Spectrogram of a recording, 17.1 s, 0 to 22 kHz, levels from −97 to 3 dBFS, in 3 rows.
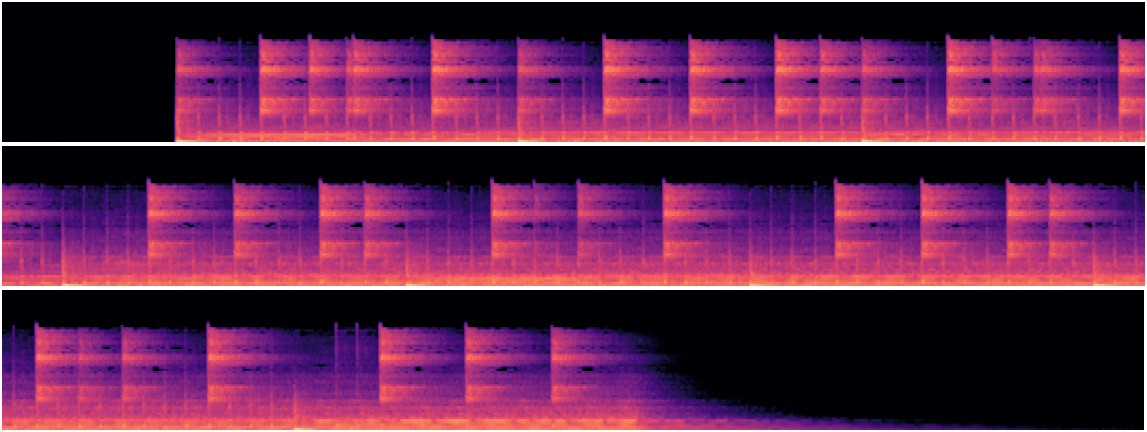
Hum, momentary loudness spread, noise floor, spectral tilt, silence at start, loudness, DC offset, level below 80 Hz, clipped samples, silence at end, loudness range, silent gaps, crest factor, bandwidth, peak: none; 5 LU; under -90 dBFS; -4 dB/octave; 0.85 s; -21 LUFS; under 0.1%; -26 dBFS; under 0.1%; 2.05 s; 2 LU; none; 22 dB; 16.5 kHz; 0 dBFS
